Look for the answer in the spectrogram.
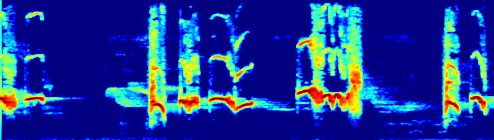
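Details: Oriental magpie-robin singing excitedly in response, with bursts of sweet whistled warbles, downward slurs and sharp high notes separated by brief pauses.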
